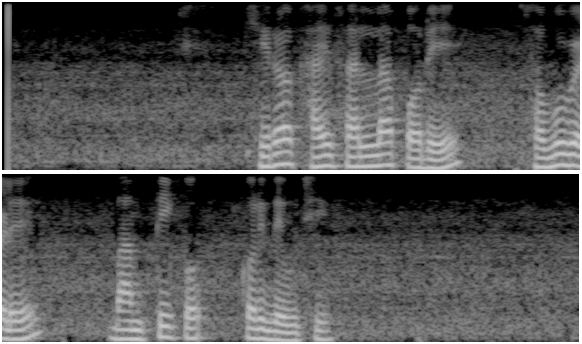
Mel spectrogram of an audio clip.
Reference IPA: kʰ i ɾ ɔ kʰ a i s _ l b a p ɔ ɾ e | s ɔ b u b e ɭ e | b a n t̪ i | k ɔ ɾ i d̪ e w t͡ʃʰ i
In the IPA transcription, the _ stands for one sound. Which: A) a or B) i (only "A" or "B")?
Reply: A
